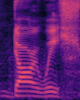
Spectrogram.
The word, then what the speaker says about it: Darwish: it's the name's pronounced Darwish right the V is pronounced like a w and the S comes with a h it's how you were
